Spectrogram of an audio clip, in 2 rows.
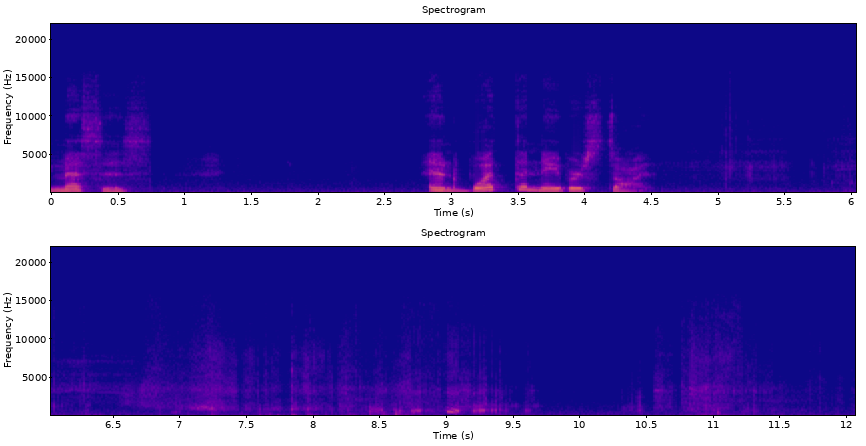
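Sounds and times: book pages flipping: 5.1 - 9.7, 10.3 - 12.0.

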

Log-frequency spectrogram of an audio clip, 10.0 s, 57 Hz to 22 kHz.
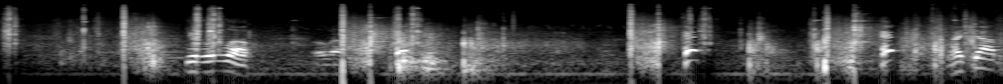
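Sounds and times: rifle shots: 1.2 - 2.4, 3.4 - 5.1, 6.3 - 9.0.

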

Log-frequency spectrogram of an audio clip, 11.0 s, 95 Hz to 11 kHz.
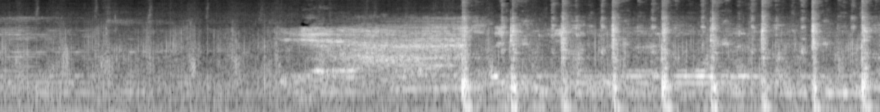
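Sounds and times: steady drum beat: 5.8 - 11.0.

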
